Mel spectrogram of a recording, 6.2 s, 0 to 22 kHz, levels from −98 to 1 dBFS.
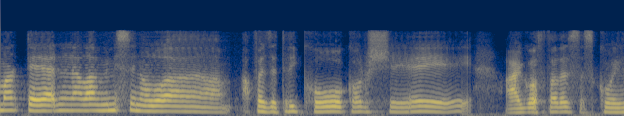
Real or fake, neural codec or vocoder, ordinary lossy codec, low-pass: fake; codec, 16 kHz in and 24 kHz out, 0.4 kbps, LongCat-Audio-Codec, fine tuned four codebook decoder; none; 7.2 kHz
